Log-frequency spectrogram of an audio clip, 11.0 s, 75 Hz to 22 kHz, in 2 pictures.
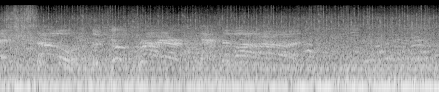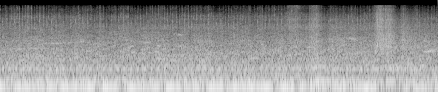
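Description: Several V8 demolition derby cars idling together, a steady low rumble, with crowd voices in the first few seconds and a couple of short sharp noises near the end.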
